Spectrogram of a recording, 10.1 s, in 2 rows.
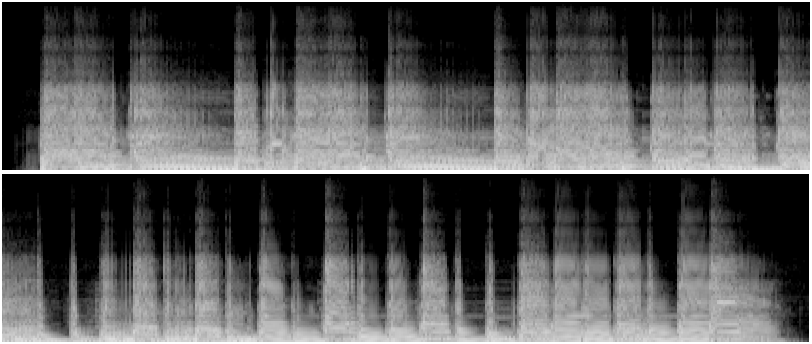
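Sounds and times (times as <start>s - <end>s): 
rock music: 0.2s - 10.0s.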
